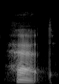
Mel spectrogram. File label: "hat", English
